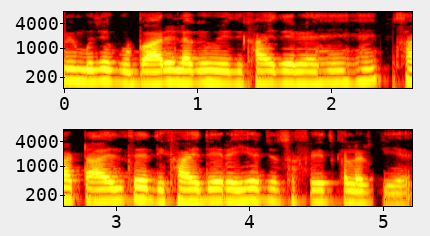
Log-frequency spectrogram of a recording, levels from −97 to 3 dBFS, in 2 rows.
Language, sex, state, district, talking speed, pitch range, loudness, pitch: Angika, male, Bihar, Madhepura, 230 wpm, 140-145 Hz, -22 LUFS, 140 Hz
